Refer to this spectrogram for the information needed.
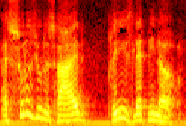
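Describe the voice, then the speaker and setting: Stuffy titled gentleman, high husky voice, halting formality, dull old soundtrack. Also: very animated. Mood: shy, courteous. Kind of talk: vintage drawing-room drama acting.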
